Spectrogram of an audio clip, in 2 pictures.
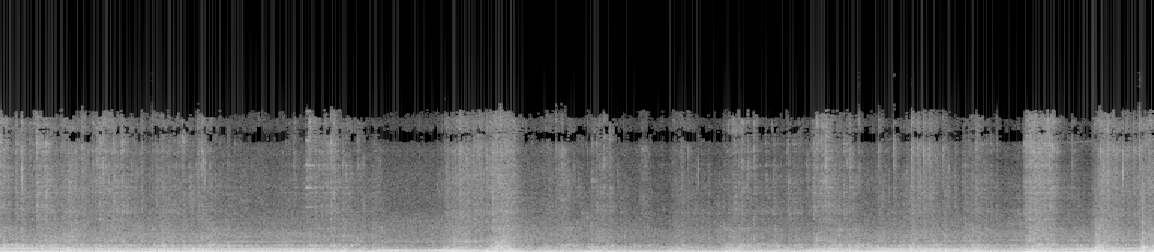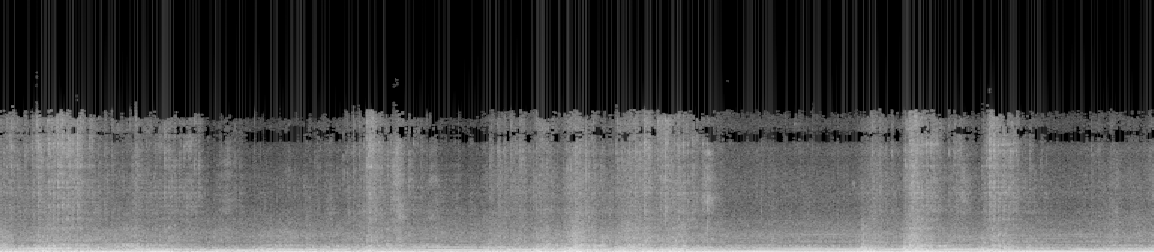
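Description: Cabin noise of a single-deck bus on the move: a steady low engine and drivetrain rumble, with a pitched whine that rises and falls several times as the bus speeds up and slows. Sharp rattles and knocks from the body and fittings come through every few seconds.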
